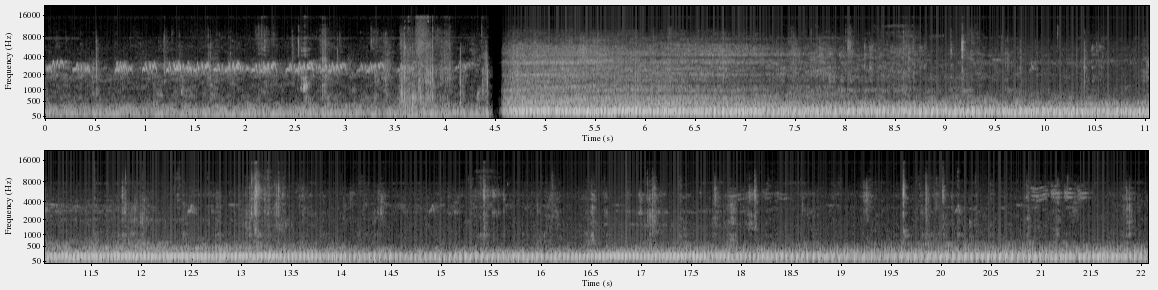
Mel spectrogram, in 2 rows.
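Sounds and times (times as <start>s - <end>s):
motor droning: 4.5s - 22.0s.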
